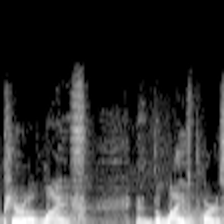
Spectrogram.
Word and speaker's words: Liyf: Now, the other probiotic that they have, the Pyradyme has, is called Pura Life. And the life part is spelled L-I-Y-F, life in your food, once again.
